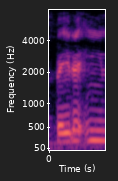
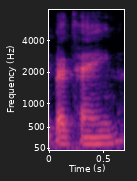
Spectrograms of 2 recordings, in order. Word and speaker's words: betaine: Most people say betaine, but he says there's an alpha-ene and there's a beta-ene.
